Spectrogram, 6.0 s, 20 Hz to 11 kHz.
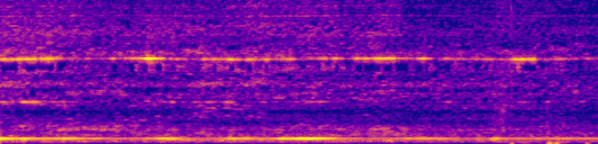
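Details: Bissell Powerforce Bagless 6579-2 vacuum, test run before tear-down; owner notes a smell and squeaky handle, belt issue suspected: steady mid-pitched motor whine with faint high whistle, even, no rattles; runs normally.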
